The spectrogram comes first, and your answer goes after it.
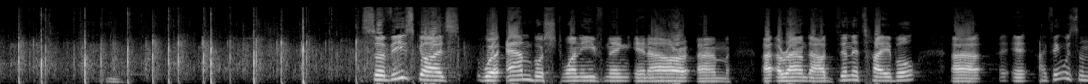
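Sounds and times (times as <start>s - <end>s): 
audience applause: 0.0s - 5.0s
speech: 1.1s - 1.4s, 3.7s - 10.8s.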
